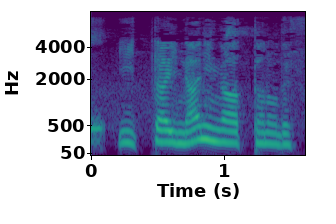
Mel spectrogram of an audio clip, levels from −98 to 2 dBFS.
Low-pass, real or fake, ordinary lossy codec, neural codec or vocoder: 7.2 kHz; real; none; none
